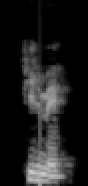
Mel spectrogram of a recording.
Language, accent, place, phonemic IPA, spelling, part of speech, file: French, France, Lyon, /fil.me/, filmer, verb, LL-Q150 (fra)-filmer.wav
- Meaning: to film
